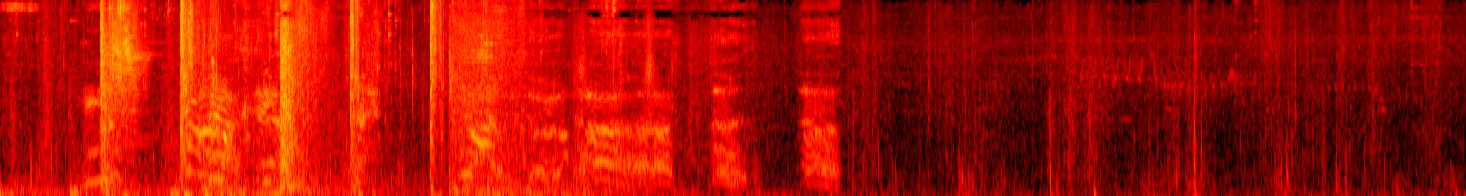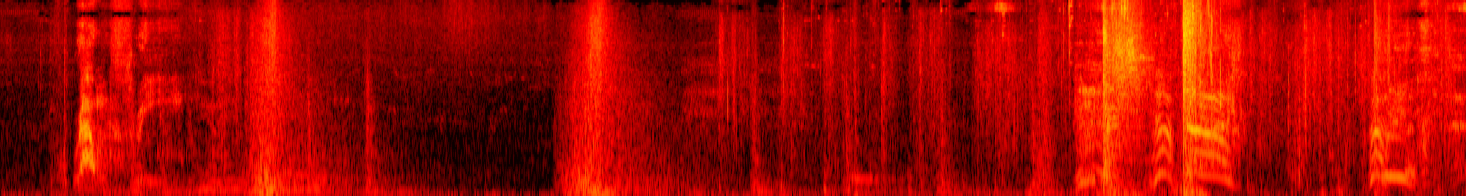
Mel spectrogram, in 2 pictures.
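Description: Warriors grunt and shout as they fight.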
